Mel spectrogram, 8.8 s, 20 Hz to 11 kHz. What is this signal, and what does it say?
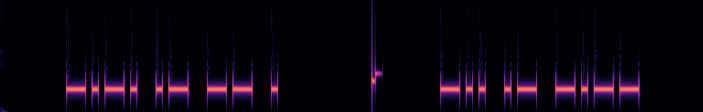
Morse code, heard as a keyed tone, about 15 wpm, 700 Hz. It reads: CAME DAY
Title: Sentences from Top 200 Words - New Word Drill - 15wpm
